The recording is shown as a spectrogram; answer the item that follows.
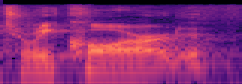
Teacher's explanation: Mais là, l'accent tonique est sur la seconde syllabe pour un mot qui est écrit exactement de la même façon.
